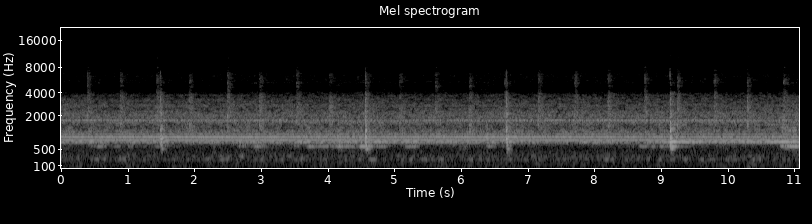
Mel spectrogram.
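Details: Pendulum clock out of beat: quiet ticks with a limping rhythm, gaps alternating long and short instead of an even tick-tock, while the crutch is being adjusted to bring it into beat.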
